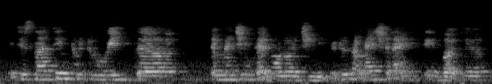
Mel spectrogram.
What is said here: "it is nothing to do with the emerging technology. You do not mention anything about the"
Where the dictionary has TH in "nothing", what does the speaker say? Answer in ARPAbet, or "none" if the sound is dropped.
T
